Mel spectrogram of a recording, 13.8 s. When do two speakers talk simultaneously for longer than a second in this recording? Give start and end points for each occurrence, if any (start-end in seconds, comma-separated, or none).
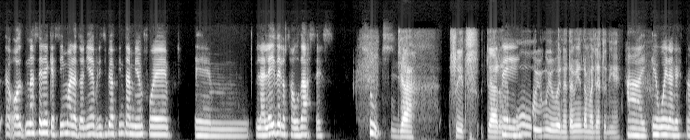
none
